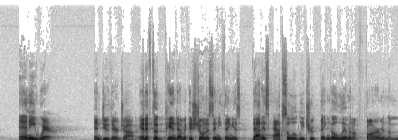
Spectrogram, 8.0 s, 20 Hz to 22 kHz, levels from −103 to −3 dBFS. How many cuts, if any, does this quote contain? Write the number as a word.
one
